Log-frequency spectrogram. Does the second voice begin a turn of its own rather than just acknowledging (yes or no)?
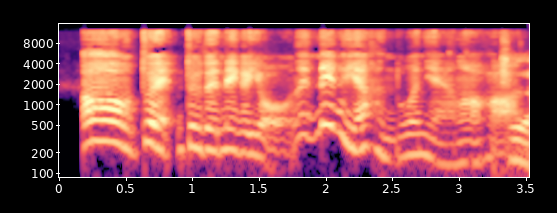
yes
